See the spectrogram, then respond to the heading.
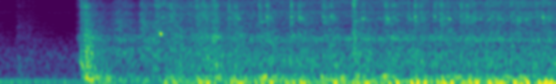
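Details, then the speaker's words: Garage-find Ghia project car. The starter cranks briefly, the engine fires right up and settles into an even, chattering idle. There is no rattle or other noise, so it is a clean, healthy start. "Motor doesn't rattle, doesn't make any noise."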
